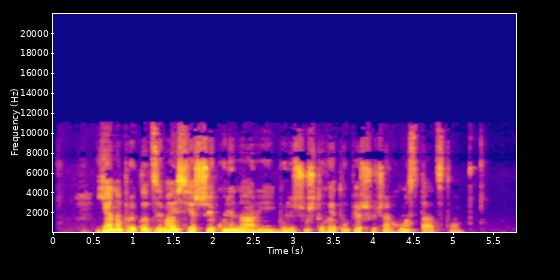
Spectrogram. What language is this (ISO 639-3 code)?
bel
